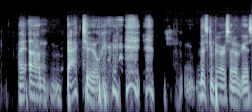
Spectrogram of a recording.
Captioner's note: laughs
